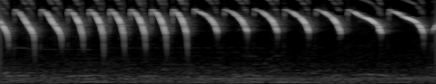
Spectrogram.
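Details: Ngriwik-style canary tutor song for young canaries, a rapid steady train of loud descending whistled sweeps, about five each second, with nothing else audible.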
